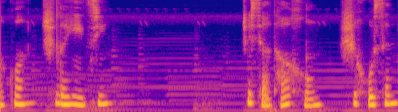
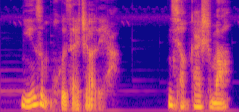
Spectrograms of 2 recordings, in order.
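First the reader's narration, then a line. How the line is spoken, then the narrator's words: Soft woman's voice. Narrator (Chinese): 那女子轻声说道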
